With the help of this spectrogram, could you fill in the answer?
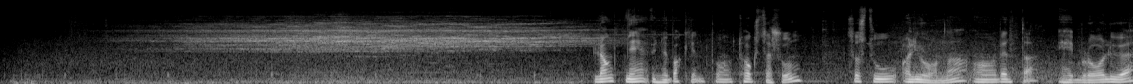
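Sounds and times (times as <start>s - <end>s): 
freshly washed trams rolling along tracks on a grey day: 0.4s - 10.6s
high-pitched metallic hiss from tram wheels: 0.9s - 7.1s
speech: 6.0s - 11.3s.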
